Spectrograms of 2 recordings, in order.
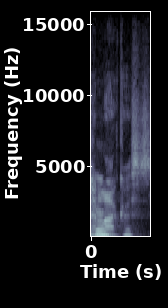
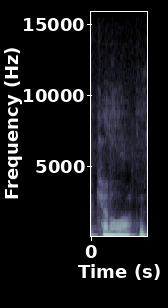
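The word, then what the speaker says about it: Kanellakos: I asked Deputy Minister Stewart if he could reach into Steve, and I won't try to pronounce his last name. He was the city manager. Kanalakis. Yeah, Kanalakis, sorry.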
